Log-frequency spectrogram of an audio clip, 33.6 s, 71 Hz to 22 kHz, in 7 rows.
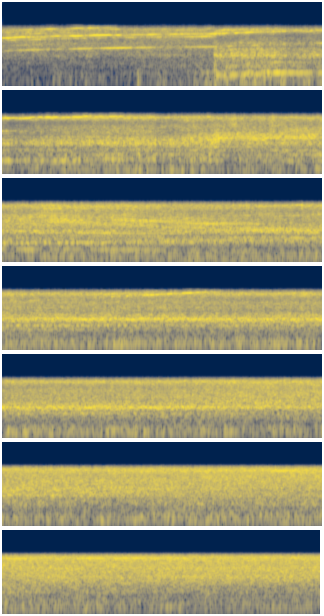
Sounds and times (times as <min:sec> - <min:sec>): Engine: 0:00.0 - 0:33.5
Vehicle: 0:00.0 - 0:33.5.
